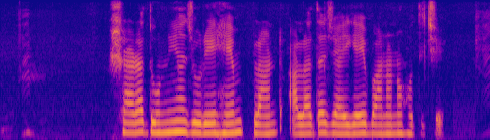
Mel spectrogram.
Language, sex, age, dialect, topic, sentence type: Bengali, female, 18-24, Western, agriculture, statement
